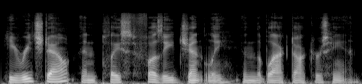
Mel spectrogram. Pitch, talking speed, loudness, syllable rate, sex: 95 Hz, 200 wpm, -19 LUFS, 4.9 syllables/s, male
